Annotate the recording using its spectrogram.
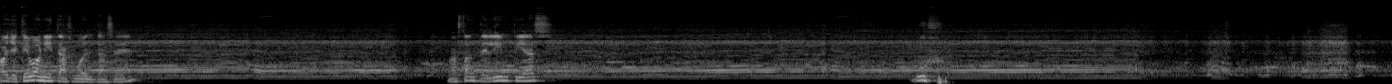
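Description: A racing car engine whines at high revs, shifting pitch through the gears.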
